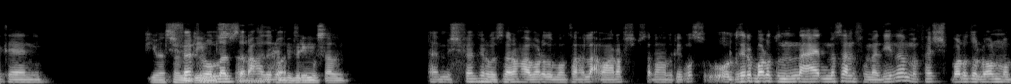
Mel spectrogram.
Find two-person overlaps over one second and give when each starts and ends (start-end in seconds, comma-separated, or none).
1.7-3.0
